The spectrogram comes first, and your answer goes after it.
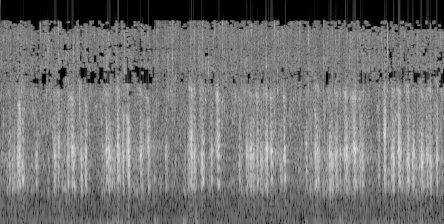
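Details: Wood frogs in spring at a pond after thawing out, gathered to court and breed; a dense chorus of short, rough, duck-like clucking croaks overlapping rapidly, loud bursts pulsing every fraction of a second with no other sounds.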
